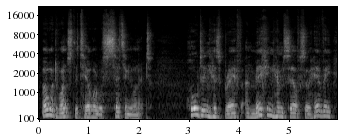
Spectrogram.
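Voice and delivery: usual speaking voice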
